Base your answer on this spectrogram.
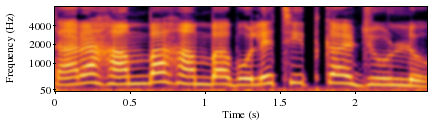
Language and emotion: Bengali, neutral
